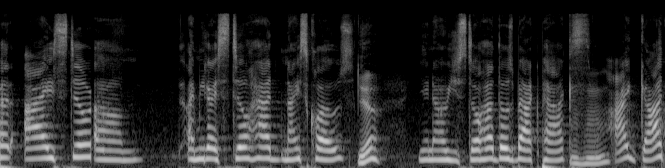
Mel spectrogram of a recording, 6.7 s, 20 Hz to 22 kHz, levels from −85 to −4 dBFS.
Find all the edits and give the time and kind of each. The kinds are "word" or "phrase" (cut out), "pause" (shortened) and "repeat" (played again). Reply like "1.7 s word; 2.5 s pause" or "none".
0.9 s word; 2.0 s word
